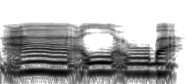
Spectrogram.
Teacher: Ain di tenggorokan saja, jangan pakai hidung. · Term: huruf ain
